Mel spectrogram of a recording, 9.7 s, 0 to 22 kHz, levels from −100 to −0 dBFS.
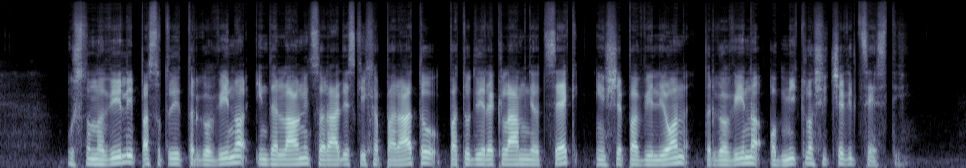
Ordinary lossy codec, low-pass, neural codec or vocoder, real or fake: none; none; codec, 44.1 kHz, 7.8 kbps, Pupu-Codec; fake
